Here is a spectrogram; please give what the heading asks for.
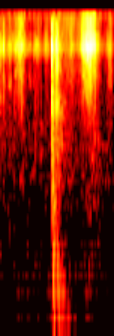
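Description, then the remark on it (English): A deck of cards being shuffled: one quick, papery snap of cards followed a moment later by a soft, high rustling hiss. Quiet overall, with no voices. “Let me shuffle these.”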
